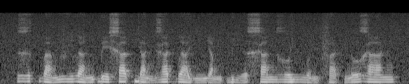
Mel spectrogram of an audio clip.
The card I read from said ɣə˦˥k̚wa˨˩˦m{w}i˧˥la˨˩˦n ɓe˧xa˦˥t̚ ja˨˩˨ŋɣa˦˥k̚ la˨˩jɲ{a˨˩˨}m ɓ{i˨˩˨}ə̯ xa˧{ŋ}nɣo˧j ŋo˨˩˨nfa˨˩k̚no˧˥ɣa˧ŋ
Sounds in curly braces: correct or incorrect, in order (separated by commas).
incorrect, correct, incorrect, incorrect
